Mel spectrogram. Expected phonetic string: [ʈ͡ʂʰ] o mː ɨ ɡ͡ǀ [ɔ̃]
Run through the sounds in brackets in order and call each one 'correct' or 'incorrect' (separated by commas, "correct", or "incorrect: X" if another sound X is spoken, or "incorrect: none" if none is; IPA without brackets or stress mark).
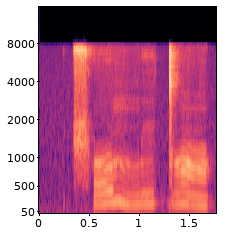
correct, correct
